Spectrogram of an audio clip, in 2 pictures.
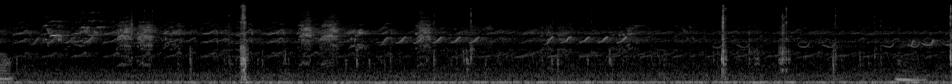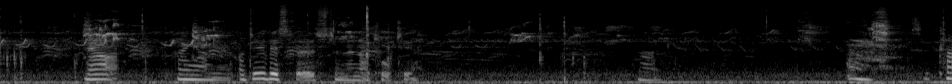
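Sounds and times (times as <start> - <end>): small birds chirping: 0.0 - 19.0
steady low hum: 0.0 - 19.0
plastic pots and bolts clicking: 1.3 - 11.7.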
